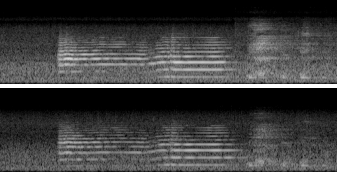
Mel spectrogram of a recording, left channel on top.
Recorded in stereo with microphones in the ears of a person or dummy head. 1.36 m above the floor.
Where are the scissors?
No scissors in this recording.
